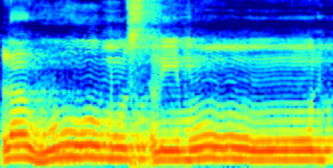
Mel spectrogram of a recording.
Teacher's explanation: muslimun mat arid lisukun 4 harokat kita panjangkan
